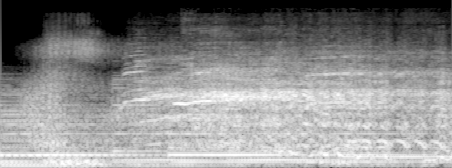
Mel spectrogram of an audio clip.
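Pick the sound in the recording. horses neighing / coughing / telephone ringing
horses neighing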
